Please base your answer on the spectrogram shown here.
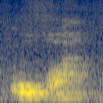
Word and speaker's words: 裹: 一个果，它的读音呢是。鸽乌窝果，就是用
